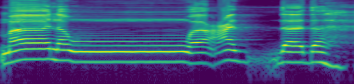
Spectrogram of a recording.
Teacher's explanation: Huruf lam bertemu waw ini ya, maka didengungkan dan ditahan 2 sampai 3 harokat.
